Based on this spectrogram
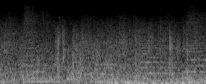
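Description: Fusion rifle fire in a video game: a loud, dense, continuous crackling roar, with a few sharper bursts standing out and no clear gaps between shots.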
